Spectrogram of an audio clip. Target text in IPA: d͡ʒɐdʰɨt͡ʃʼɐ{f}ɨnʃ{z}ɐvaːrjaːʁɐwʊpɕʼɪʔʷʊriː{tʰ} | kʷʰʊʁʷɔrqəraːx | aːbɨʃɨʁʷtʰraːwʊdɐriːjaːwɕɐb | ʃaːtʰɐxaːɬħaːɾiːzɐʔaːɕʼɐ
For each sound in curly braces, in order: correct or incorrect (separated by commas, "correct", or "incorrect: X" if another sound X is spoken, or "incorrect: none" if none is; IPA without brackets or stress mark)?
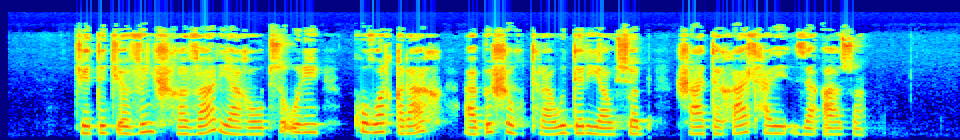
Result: incorrect: v, incorrect: ʁ, incorrect: none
